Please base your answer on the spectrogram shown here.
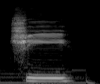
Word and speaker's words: Qi: So Qigong, just in case you were wondering, QI is pronounced Qi. Qi in the anglicized way.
